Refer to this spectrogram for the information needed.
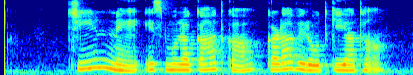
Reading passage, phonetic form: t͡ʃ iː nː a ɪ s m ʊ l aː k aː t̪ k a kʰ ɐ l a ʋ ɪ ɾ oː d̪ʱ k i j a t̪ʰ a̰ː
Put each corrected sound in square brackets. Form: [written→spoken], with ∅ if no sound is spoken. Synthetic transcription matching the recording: t͡ʃ iː nː [a→e] ɪ s m ʊ l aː k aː t̪ k a [kʰ→k] ɐ [l→ɽ] a ʋ ɪ ɾ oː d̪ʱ k i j a t̪ʰ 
